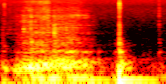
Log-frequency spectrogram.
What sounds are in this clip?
drawer opening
